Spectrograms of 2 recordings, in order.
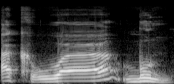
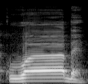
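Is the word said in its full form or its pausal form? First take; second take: full form; pausal form. First: The word keeps its full ending, not stopped. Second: The word is cut short at a stop.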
